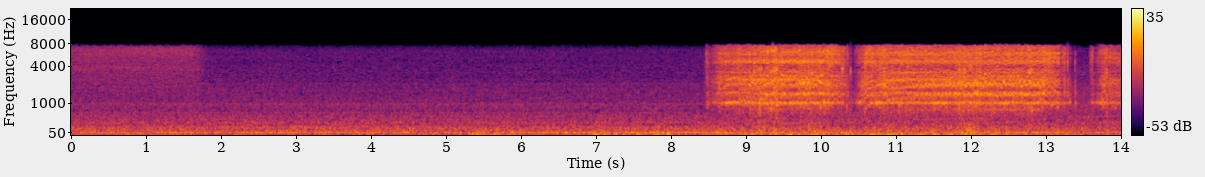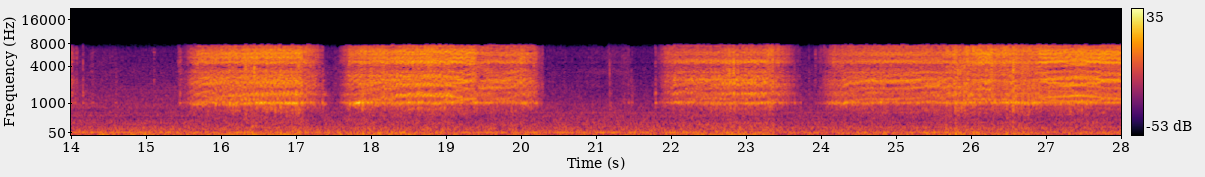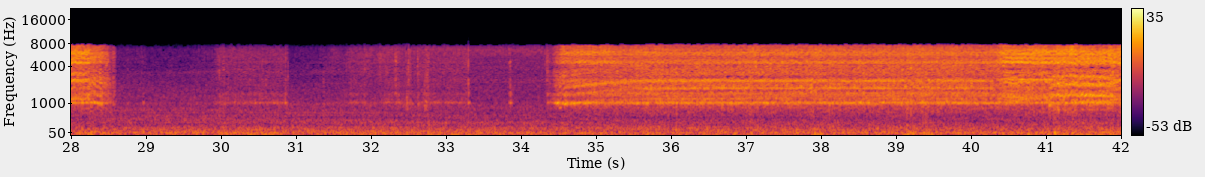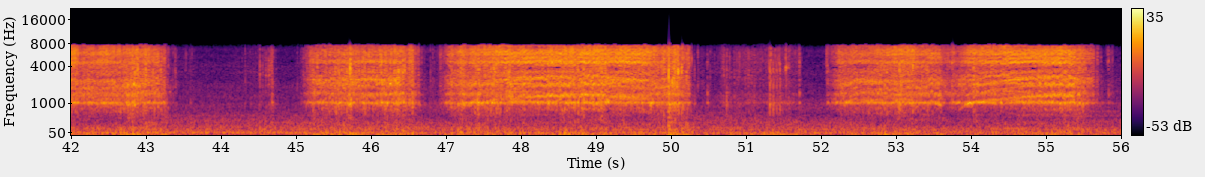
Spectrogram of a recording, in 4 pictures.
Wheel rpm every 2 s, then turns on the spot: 0, 0, 0, 0, 80, 120, 110, 30, 110, 140, 30, 100, 120, 160, 50, 10, 20, 90, 160, 160, 160, 120, 40, 100, 160, 40, 110, 110.
20-22 28-34 50-52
